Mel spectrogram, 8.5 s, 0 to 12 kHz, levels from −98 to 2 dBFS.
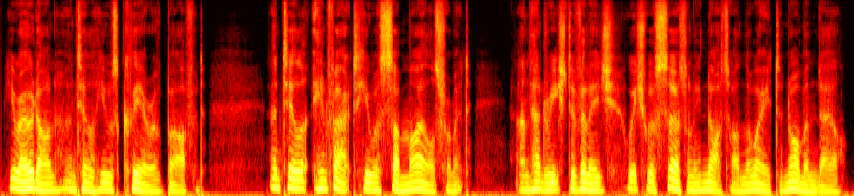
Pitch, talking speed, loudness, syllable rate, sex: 120 Hz, 225 wpm, -18 LUFS, 6.0 syllables/s, male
